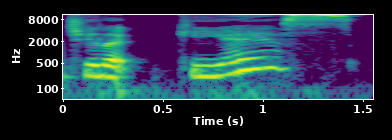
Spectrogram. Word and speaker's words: chilaquiles: house called margaritas I got these things called chilaquiles yeah that's how you pronounce it it was to die for you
